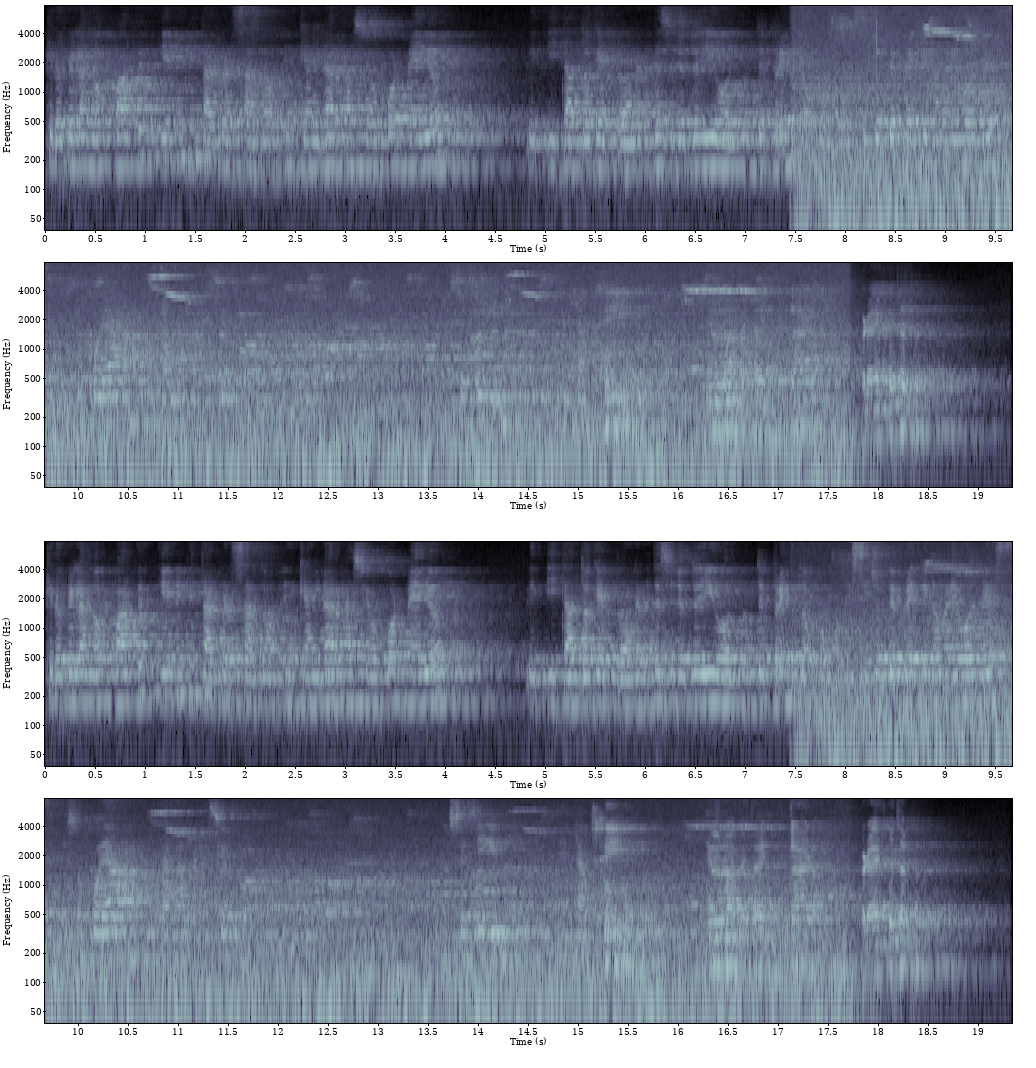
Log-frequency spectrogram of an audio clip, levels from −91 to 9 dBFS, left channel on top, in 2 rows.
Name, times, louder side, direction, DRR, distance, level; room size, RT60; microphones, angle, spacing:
voice 1, 0.0-4.0 4.8-11.5 13.6-14.3 14.8-15.2 15.4-15.5 16.3-16.6, right 2 dB, 60° right, -2 dB, 3.8 m, -28 dB
sound 1, 7.4-17.7, left 2 dB, 85° left, 2.0 m, -29 dB
sound 2, 10.1-16.9, left 2 dB, 60° left, 4.1 m, -36 dB
voice 2, 15.1-15.5 16.2-17.5 17.8-18.3, right 1 dB, 75° right, 3 dB, 4.2 m, -26 dB
25.0 x 24.0 x 9.0 m, 2.4 s
head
